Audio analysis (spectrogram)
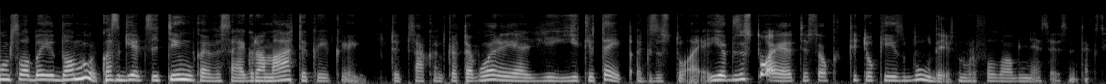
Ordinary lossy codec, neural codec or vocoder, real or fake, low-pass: Opus, 64 kbps; codec, 24 kHz, 1 kbps, SNAC; fake; 10.8 kHz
